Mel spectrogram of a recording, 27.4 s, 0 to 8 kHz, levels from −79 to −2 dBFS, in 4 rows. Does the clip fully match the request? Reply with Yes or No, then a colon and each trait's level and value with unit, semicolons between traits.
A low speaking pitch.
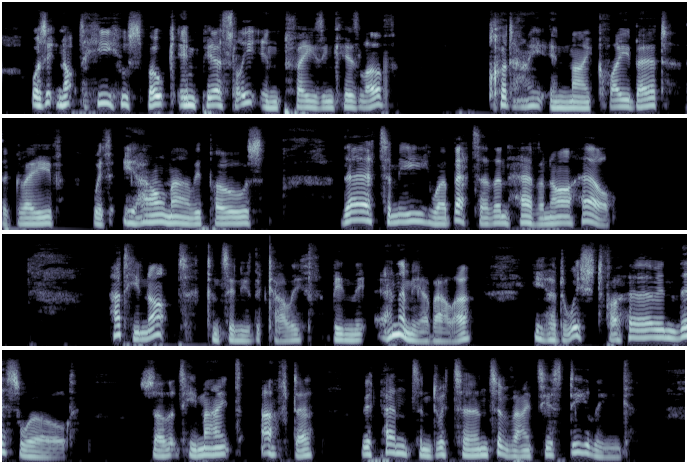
Yes: low, 125 Hz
